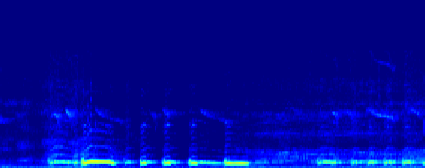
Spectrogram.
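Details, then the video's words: Zebra dove (perkutut), a Bangkok and local crossbred bird in full song, used as a lure to draw other doves into singing: a rising-falling opening coo, four quick staccato notes, then a long drawn-out final note, followed by a softer second phrase. "Perkutut bangkok gacor suara nutut besar panjang penarik bunyi perkutut bangkok lokal crossing"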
